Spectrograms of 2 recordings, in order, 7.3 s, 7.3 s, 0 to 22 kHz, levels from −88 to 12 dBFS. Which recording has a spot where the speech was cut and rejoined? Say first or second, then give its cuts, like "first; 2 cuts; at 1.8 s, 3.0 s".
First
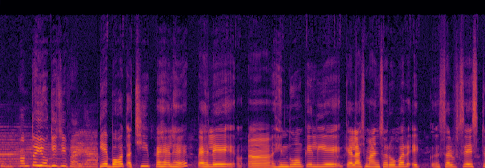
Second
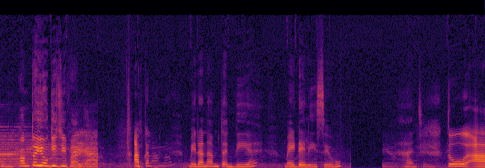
first; 1 cut; at 1.5 s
